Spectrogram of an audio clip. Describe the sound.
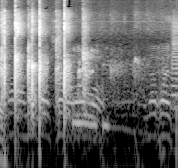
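A short burst of hand clapping, about half a dozen quick claps, fades after a moment as a voice carries on talking. The clapping follows a correct answer in a football World Cup quiz.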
